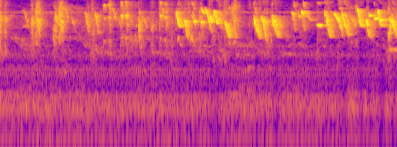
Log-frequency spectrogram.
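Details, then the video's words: Quick, high, tinny chirps from a saffron finch, delivered in rapid, crowded bursts that grow louder partway through and continue as a busy, overlapping chatter. "canário da terra cantando"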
